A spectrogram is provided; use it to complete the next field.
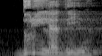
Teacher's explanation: دال کو لام میں ملائیں گے اور لام کو تشدید ہے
